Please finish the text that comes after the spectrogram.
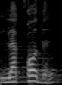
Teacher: قاف اس کو پر کر کے پڑھیں گے، دو نقطوں والا جو قاف ہے نا اسے پر پڑھتے ہیں. دوسرا لقد میں آخر میں دال ساکن ہے، چونکہ حرف قلقلہ ہے تو اس کو ساکن تو پڑھیں گے لیکن یعنی آواز لوٹتی بھی محسوس ہو.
